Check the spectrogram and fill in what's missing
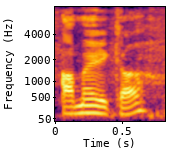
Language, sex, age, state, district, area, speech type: Assamese, male, 30-45, Assam, Jorhat, urban, spontaneous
